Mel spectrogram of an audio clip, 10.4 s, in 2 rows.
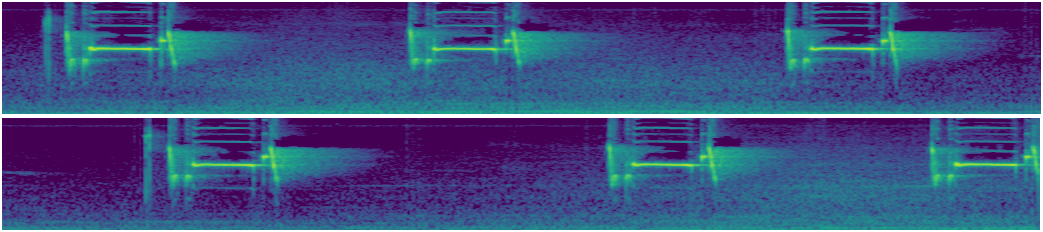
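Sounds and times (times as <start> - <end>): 
prinia singing a repeated short phrase: 0.2 - 1.2, 2.0 - 2.9, 3.9 - 4.8, 6.0 - 6.9, 8.2 - 9.0, 9.8 - 10.3.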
